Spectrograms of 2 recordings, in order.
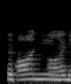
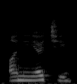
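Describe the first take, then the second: First: The name is said in a simplified, tweaked pronunciation. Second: The name keeps its original Igbo pronunciation. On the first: The name is changed so others can say it. "now I'm tweaking the pronunciation so you can say it" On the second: This is the name as it really is. "Now I'm not saying Onyechi"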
